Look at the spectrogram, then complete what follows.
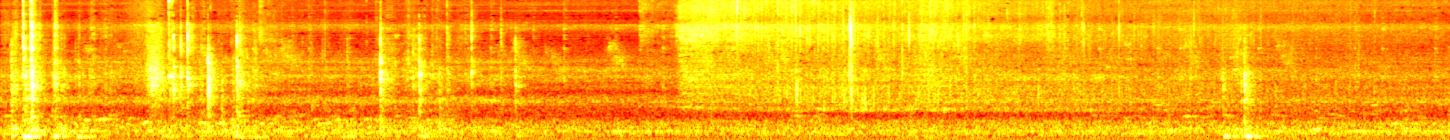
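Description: Pancake batter sizzling in a hot oiled non-stick frying pan as it is ladled in, a steady hiss that sets in about seven seconds in. A few sharp clicks and knocks come in the first seconds and once more near the end.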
